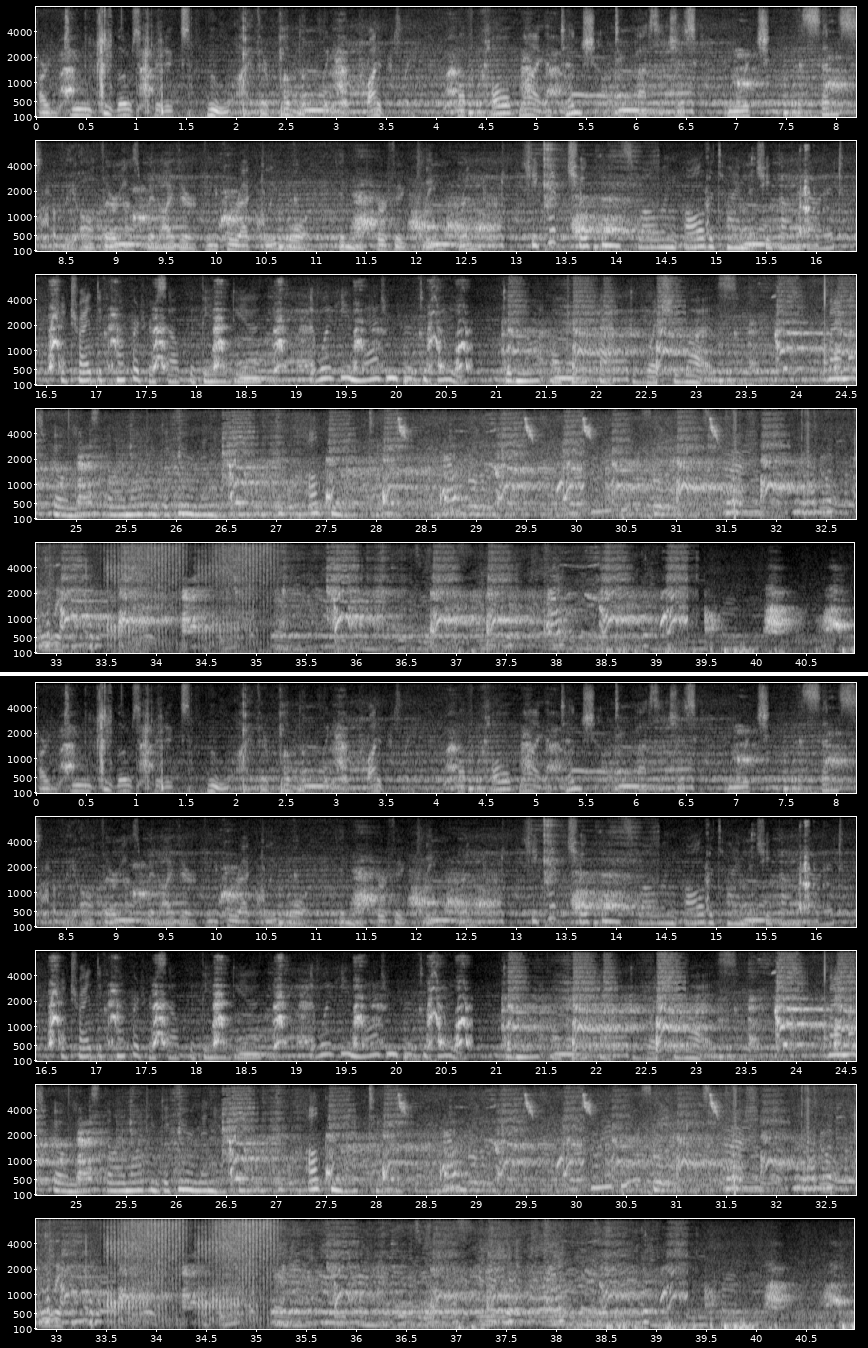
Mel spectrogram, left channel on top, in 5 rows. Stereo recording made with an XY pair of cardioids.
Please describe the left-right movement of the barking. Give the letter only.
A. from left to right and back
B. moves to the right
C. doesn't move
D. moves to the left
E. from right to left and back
A.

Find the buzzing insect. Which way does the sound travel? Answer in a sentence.
In this clip you hear the buzzing insect go from the left side to the right.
